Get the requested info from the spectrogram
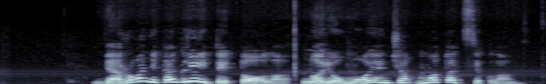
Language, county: Lithuanian, Klaipėda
